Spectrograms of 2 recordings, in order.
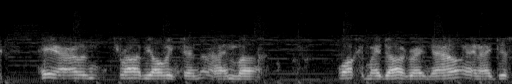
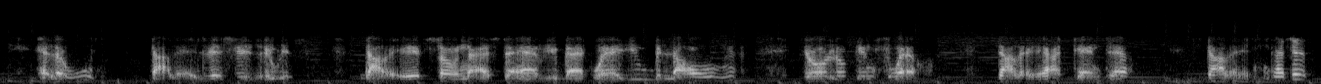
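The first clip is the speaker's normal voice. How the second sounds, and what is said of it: Imitates another person's voice. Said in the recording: “my impression of Louis Armstrong ... Thank you, Grover from Sesame Street. It was kind of there.”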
